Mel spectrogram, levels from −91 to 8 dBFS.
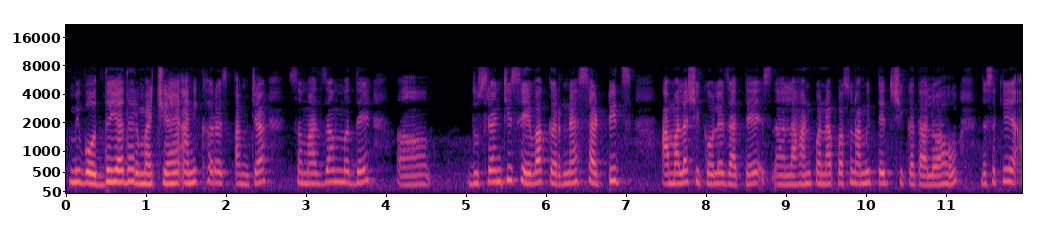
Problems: background sounds at intervals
